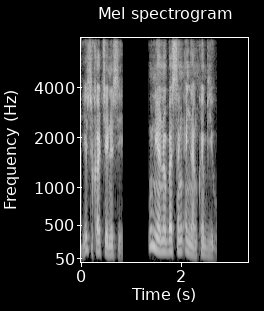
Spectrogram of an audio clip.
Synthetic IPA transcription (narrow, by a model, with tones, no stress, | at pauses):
je˦su˨kʰa˦t͡ɕʰɪ˨ɛ˨nʊ̃˦sɛ̰˨ | ʊ̃˦nũ˦a˨nʊ̃˦bɛ˦sɛ̃˦nʔɛ˦ɲã˨ŋkʷʰã˦bi˨ḛ˨w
